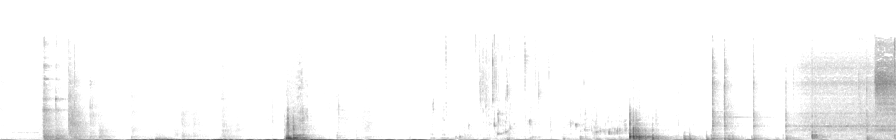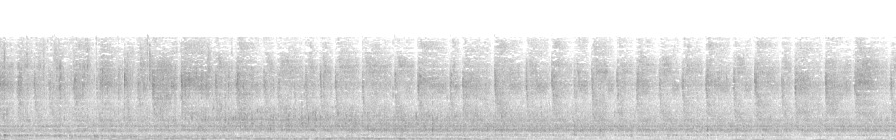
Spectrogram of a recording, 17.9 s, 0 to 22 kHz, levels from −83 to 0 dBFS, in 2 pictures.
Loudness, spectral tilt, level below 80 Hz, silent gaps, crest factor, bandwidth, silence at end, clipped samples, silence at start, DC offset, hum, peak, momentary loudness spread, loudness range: -45 LUFS; -2.5 dB/octave; -50 dBFS; none; 24 dB; 16.5 kHz; 0 s; under 0.1%; 0 s; under 0.1%; none; -16 dBFS; 19 LU; 2 LU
